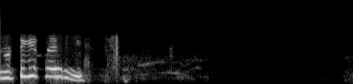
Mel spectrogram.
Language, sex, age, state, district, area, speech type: Dogri, female, 18-30, Jammu and Kashmir, Samba, rural, conversation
